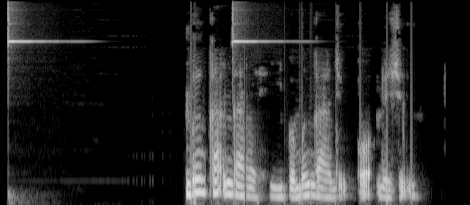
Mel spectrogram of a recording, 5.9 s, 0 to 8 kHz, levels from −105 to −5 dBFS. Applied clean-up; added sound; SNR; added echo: classical method log-MMSE.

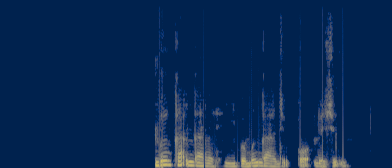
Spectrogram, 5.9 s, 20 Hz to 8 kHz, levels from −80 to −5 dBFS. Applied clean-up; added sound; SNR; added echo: none; none; none; none.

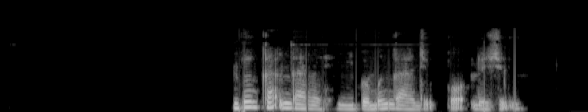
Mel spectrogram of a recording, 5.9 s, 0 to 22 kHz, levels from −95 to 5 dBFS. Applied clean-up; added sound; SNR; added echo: neural mask model DeepFilterNet 3.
